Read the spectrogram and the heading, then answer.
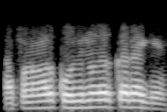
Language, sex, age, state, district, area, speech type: Odia, male, 18-30, Odisha, Kendujhar, urban, conversation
